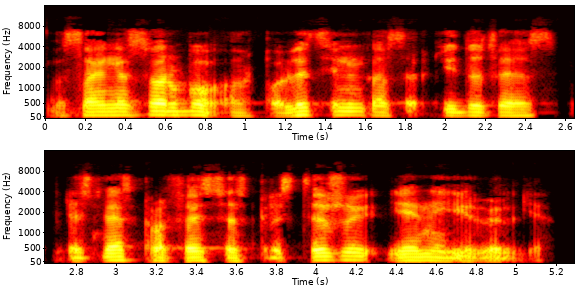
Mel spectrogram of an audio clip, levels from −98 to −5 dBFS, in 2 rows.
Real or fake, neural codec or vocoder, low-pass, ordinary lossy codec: fake; codec, 44.1 kHz, 2.6 kbps, SNAC; 14.4 kHz; MP3, 48 kbps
